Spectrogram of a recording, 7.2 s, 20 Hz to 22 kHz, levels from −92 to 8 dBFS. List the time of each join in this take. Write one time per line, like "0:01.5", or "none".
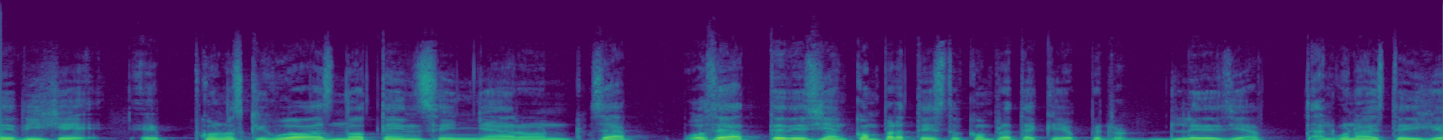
0:02.9

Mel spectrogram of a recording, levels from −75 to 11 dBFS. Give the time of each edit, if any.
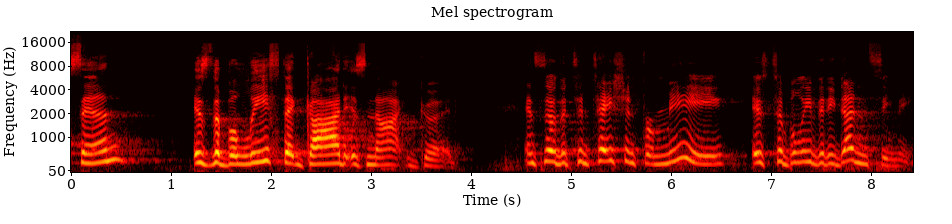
0:04.0
0:06.7

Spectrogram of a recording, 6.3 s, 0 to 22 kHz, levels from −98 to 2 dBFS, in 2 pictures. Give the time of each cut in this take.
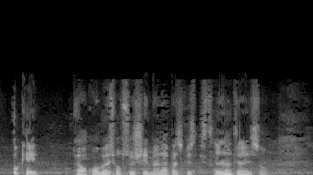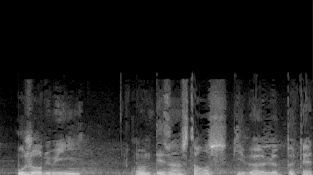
0:01.1
0:02.0
0:04.6

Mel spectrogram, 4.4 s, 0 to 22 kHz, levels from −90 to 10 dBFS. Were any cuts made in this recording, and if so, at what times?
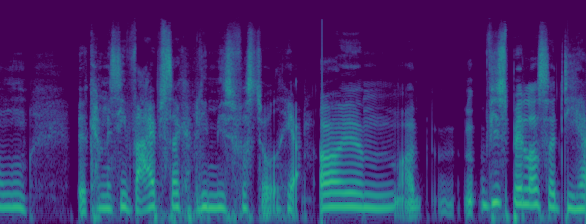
0:02.3

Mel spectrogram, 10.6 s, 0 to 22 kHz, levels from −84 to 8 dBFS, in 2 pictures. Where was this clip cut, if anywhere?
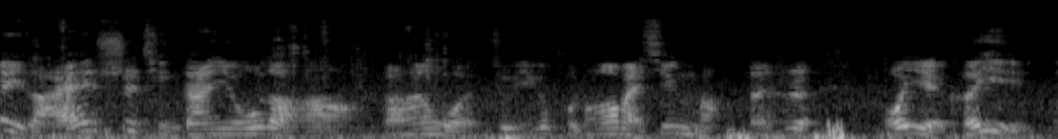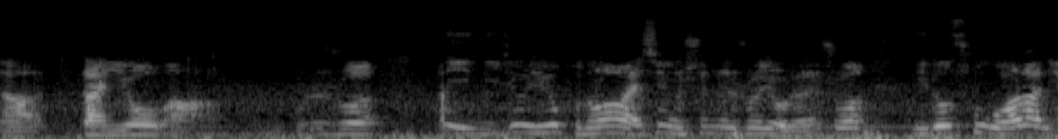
0:07.5

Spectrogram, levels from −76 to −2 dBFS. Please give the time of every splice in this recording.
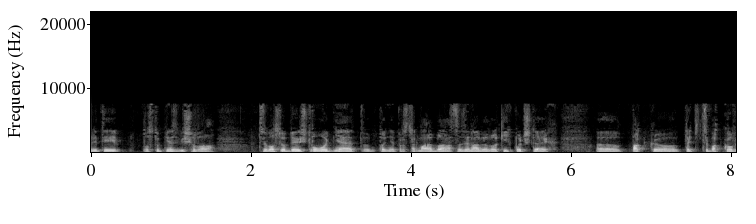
0:02.4
0:02.7
0:03.5
0:04.0

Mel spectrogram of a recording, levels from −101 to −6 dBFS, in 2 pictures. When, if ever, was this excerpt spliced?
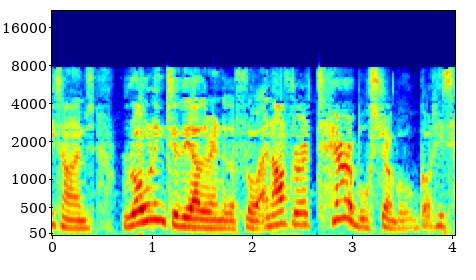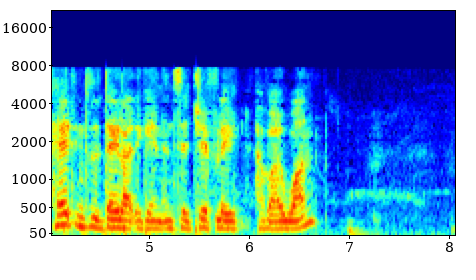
0:06.0

